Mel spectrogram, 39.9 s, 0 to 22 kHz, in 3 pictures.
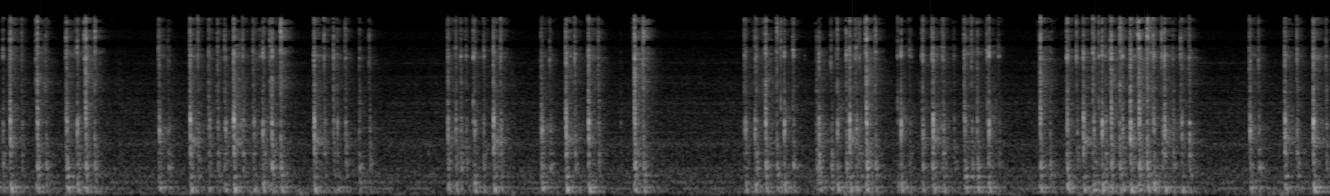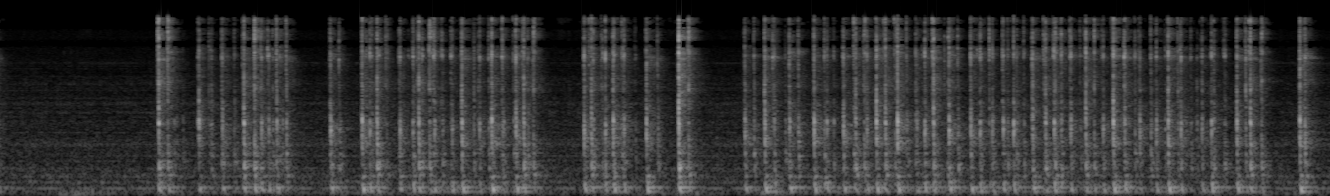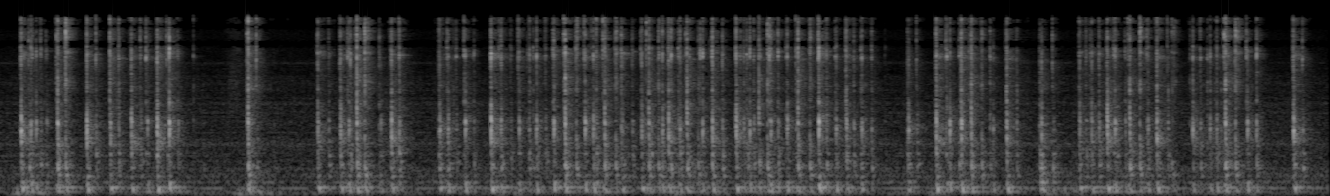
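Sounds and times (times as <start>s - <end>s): mechanical keyboard typing: 0.0s - 3.8s, 4.5s - 6.6s, 7.4s - 13.4s, 14.8s - 39.8s
steady low hum: 0.0s - 39.9s.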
